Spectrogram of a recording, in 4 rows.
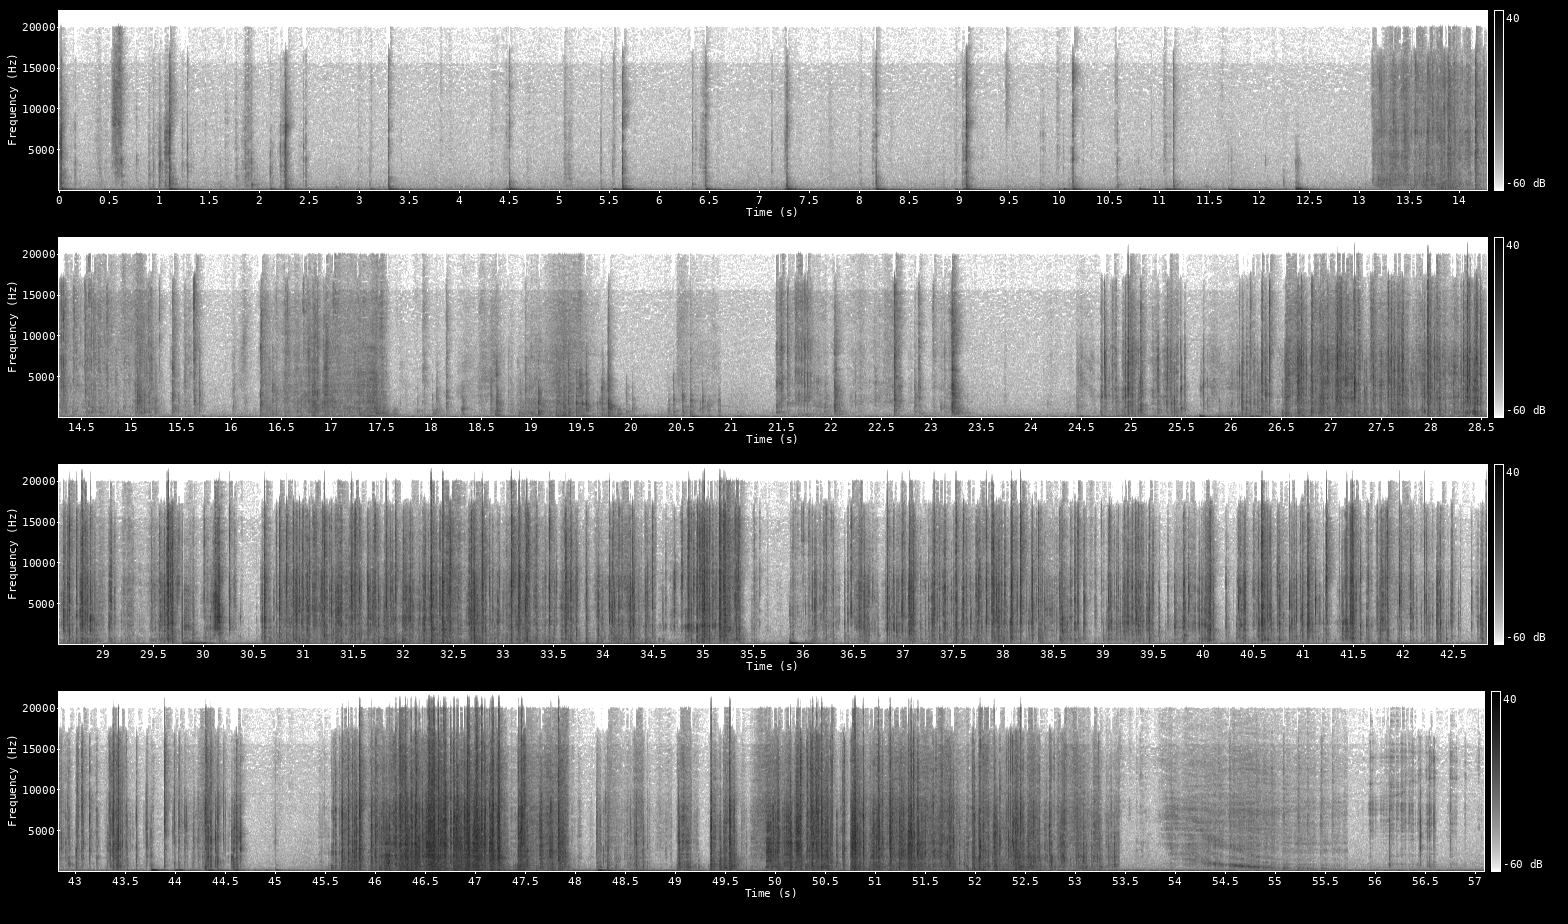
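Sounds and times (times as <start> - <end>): packaging rustling and crinkling: 13.1 - 23.3, 24.5 - 44.8, 45.4 - 53.5.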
